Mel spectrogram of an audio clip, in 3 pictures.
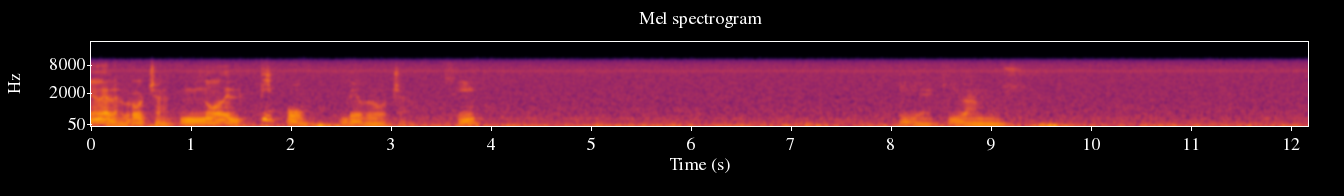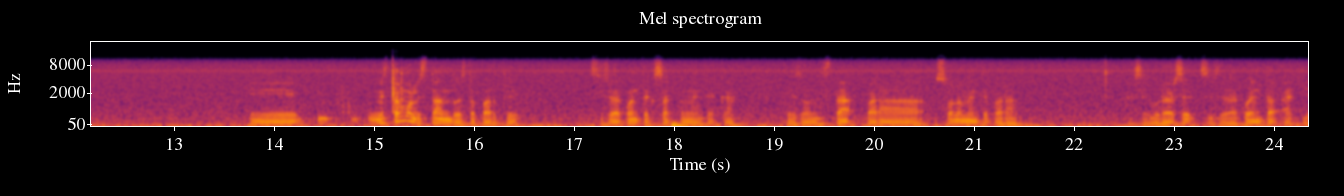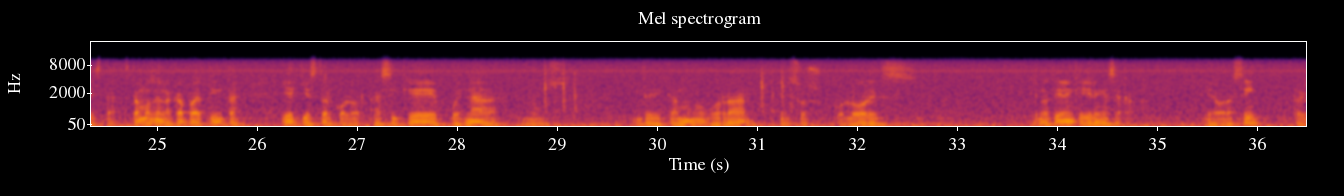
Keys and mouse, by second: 4.3-9.9 drag, 11.7 middle click, 12.6 middle click, 13.5 middle click, 15.3 l, 16.6 click, 20.5 click, 21.3 click, 27.4 click, 29.0 f, 29.4 click, 30.0-31.2 drag, 31.2 d, 31.7-34.6 drag, 35.9 click, 36.3 click.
